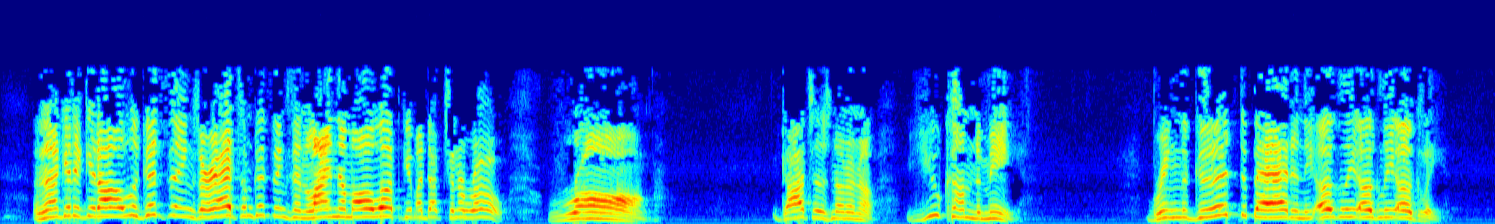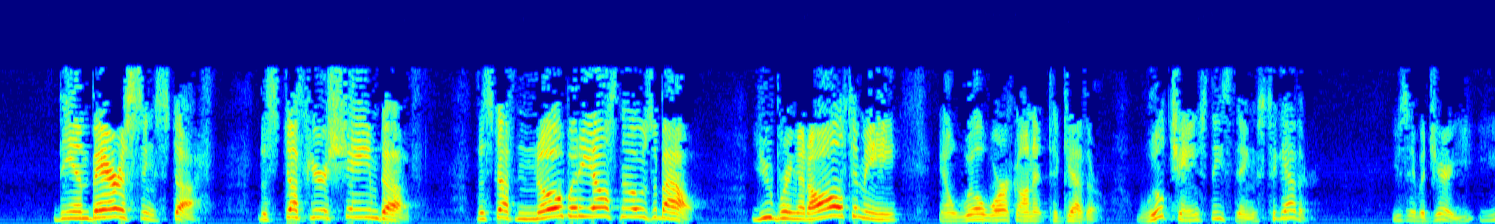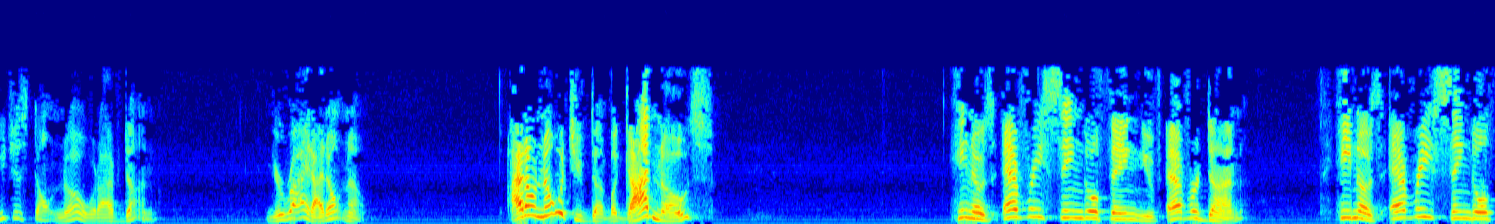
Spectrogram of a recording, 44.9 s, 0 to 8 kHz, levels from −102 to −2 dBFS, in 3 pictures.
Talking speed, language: 155 wpm, English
